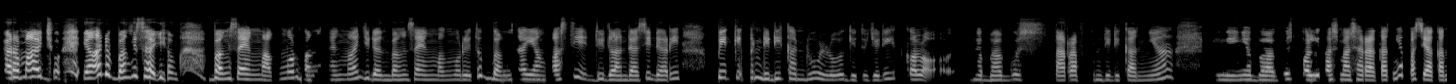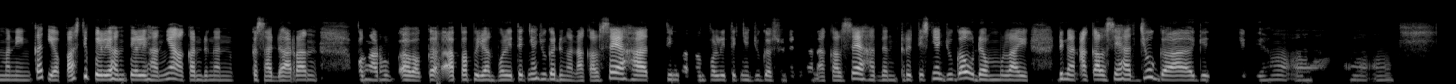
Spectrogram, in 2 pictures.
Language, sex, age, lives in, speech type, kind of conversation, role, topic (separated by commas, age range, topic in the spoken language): Indonesian, female, 45-49, United States, conversation, unstructured, none, Bagaimana politik memengaruhi kehidupan sehari-hari kita?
